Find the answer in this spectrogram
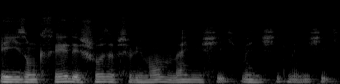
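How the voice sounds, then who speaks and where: This man talks at a fairly slow pace. His voice sits at a medium pitch. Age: 20s. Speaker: young actor. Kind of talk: casual chat. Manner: halting.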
